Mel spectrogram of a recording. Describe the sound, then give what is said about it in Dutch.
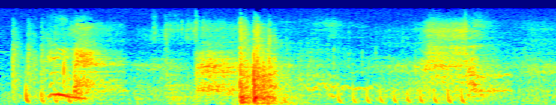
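A door slams shut once with a sharp, heavy, loud bang near the middle, surrounded by strained vocal sounds before and after. “Dicht die deur!”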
